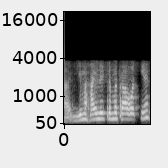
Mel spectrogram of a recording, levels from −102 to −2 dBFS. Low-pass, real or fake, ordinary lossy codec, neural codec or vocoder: 3.6 kHz; fake; none; codec, 44.1 kHz, 2.6 kbps, SNAC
